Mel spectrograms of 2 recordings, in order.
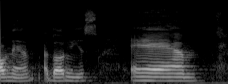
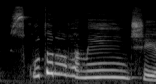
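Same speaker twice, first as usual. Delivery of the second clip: higher-pitched, drawn-out sweet request; sweet, endearing; 7 semitones higher, slower than usual. Acted. Asking someone to listen to an audio, sweetly. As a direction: ask it slowly in a dear little way. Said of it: "De um jeitinho querido".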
